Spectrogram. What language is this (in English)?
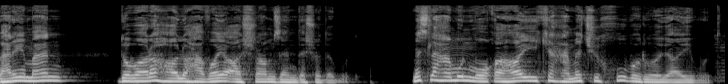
Persian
